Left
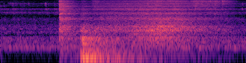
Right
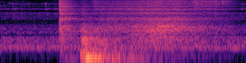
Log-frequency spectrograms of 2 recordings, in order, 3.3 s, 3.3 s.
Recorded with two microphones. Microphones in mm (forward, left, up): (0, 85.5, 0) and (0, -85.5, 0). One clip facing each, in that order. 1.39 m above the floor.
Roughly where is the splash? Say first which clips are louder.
Even; centre.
